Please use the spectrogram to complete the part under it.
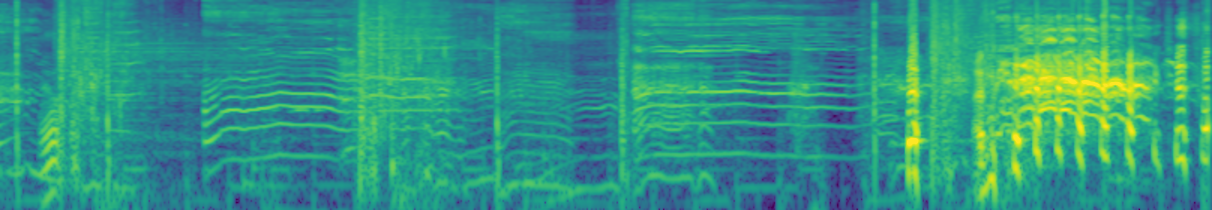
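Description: A small cartoon explosion bursts with a pop.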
